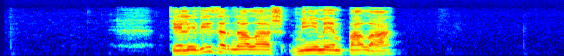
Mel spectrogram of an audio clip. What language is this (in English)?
Mari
